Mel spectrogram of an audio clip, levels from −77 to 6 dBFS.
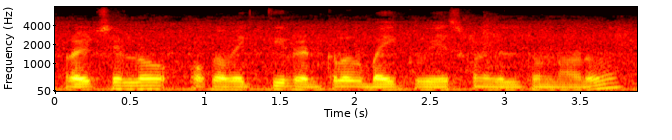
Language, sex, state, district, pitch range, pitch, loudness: Telugu, male, Telangana, Hyderabad, 95-100 Hz, 95 Hz, -18 LUFS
